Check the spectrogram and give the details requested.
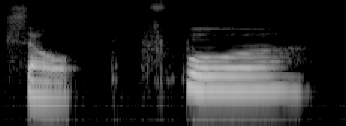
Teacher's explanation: Sound relies on the friction between the teeth and the lip, and the sound is not aspirated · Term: f sound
